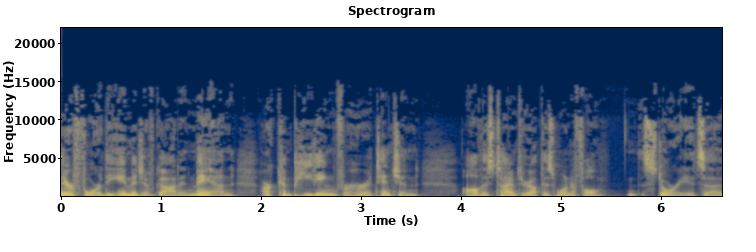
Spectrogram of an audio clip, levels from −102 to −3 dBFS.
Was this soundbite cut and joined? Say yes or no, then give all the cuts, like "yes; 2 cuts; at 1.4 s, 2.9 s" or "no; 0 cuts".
no; 0 cuts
